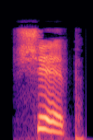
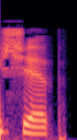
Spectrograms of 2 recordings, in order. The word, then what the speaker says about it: ship: The vowel sound in ship is a short sound, while the vowel in sheep is a long I sound. Let us practice these sounds again. Ship, sheep.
